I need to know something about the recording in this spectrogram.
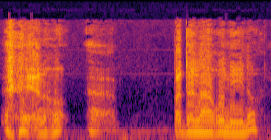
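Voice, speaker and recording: An actor playing an affable, deferential Filipino working man renting a room in a radio drama, chatty and chuckly, with a rough voice. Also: fairly high pitch, brisk, darkish tone, no room sound. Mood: cheerful, affable.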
